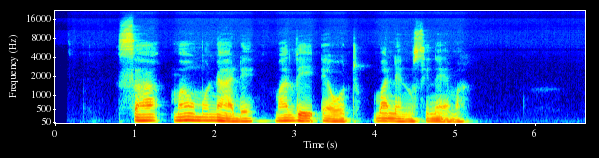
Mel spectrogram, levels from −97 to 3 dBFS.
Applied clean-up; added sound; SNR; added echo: none; none; none; none.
